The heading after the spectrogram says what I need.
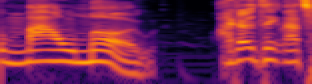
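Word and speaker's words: Malmö: You support Mulma. Eh? Most people would go Malmo.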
